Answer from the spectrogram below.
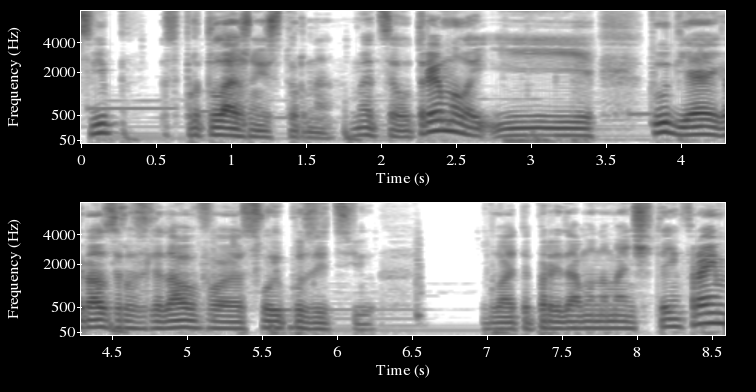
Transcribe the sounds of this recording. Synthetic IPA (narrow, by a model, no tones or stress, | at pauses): sʲʋʲip | spɾɔt̪ɪlˠɛʒnɔjist̪ɔɾɔnɪ̰mɪt̪sɛɔt̪ɾɪmɐlˠɪʔi | t̪ut̪jajɐkɾɑzrɔzɦlʲɐd̪ɑwsʋɔjupɔzɪt͡sʲijʊ | d̪ɐʋɑjt̪ɛpeɾejd̪ɛmɔnɐmɛnʲʃi̥t̪ɛjmfɾejm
